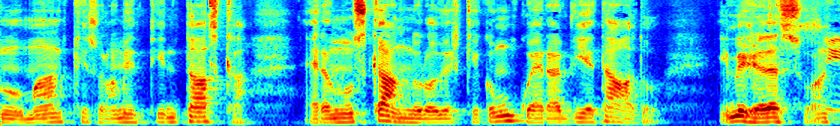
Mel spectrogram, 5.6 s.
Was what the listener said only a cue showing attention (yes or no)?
yes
